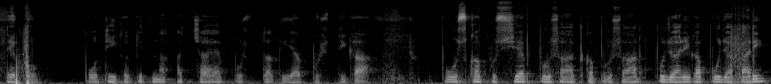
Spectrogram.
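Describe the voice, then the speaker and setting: A man teaching a grammar lesson for exam preparation, rapidly reading out word pairs and calling the viewers his friends, with quick self-corrections. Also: fairly low pitch, level tone, background noise.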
